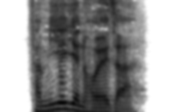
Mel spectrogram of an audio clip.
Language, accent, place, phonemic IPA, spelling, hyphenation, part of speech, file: German, Germany, Berlin, /faˈmiːli̯ənˌhɔɪ̯zɐ/, Familienhäuser, Fa‧mi‧li‧en‧häu‧ser, noun, De-Familienhäuser.ogg
- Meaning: nominative/accusative/genitive plural of Familienhaus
